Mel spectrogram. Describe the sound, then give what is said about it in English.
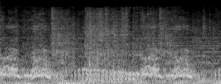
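A dog behind a gate barks repeatedly, giving several deep, rough barks in a fairly steady rhythm over a low rumbling background. “That dog hears you guys and starts banging itself against the gate again and freaking out.”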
